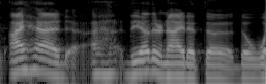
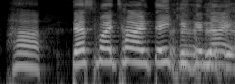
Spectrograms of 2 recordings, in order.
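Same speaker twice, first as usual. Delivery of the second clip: high, loud stage farewell; hurried sign-off, retold; 10 semitones higher, 12 dB louder than usual. Embarrassed new comic to the crowd, loud panicked sign-off. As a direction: re-enact bailing out of a set.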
